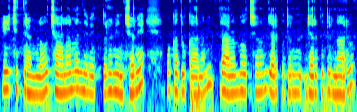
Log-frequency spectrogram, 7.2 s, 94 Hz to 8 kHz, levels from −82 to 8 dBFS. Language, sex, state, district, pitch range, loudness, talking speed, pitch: Telugu, female, Telangana, Mahabubabad, 200-225 Hz, -15 LUFS, 90 wpm, 215 Hz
